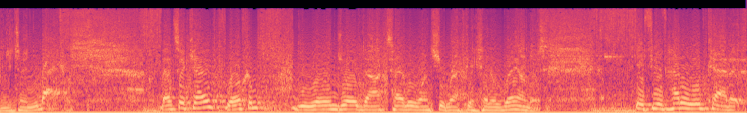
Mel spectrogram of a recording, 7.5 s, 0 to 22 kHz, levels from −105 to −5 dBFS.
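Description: A stuck bit runs through the whole clip, from start to finish. The likely cause is one bit of the sample data held at a fixed value by a broken line or converter, so roughly half the samples are pushed off by a step of around -15 dBFS, which points to a fairly high-order bit. The result is a harsh, buzzy distortion tracking the waveform, and the pauses fill with a loud hiss because the stuck bit flips with the sign of small values.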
